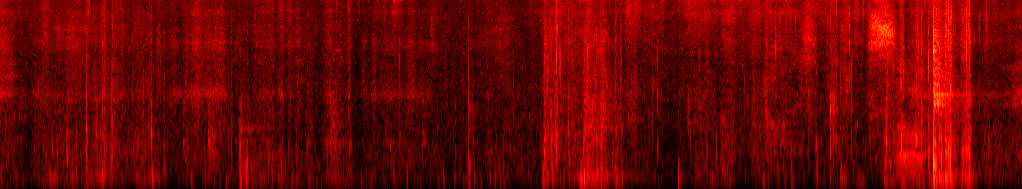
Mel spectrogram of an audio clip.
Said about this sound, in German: Ich hole mir gerade den Notenständer kurz rüber.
